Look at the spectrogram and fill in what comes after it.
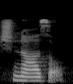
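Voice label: "schnozzle", English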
